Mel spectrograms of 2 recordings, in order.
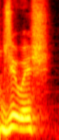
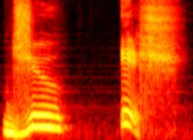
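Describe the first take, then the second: First: It is said as one smooth ordinary word. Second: It is split into Jew plus a separate ish.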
